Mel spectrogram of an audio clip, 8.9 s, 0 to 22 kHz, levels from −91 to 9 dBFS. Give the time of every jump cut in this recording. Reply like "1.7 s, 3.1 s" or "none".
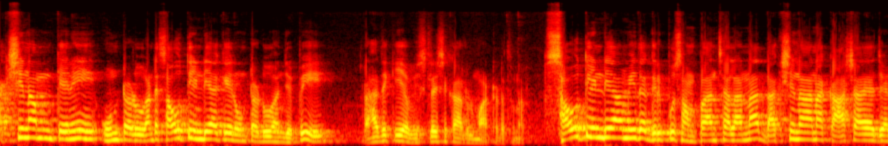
none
